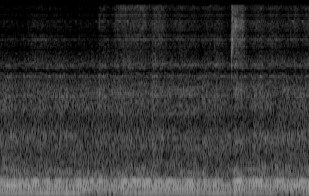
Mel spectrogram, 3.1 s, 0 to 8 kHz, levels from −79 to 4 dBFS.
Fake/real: fake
